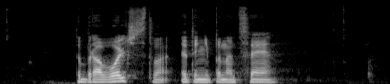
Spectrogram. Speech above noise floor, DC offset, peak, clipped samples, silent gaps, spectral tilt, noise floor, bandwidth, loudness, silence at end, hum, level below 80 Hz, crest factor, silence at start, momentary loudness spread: 41 dB; under 0.1%; -2 dBFS; under 0.1%; none; -6 dB/octave; -61 dBFS; 16 kHz; -20 LUFS; 1.15 s; none; -56 dBFS; 20 dB; 0.75 s; 10 LU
